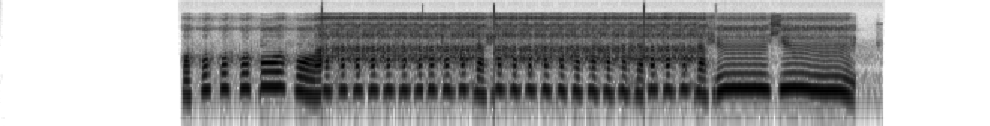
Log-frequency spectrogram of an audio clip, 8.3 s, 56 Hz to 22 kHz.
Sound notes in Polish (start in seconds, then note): 1.6 mruczenie naśladujące intonację zdania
